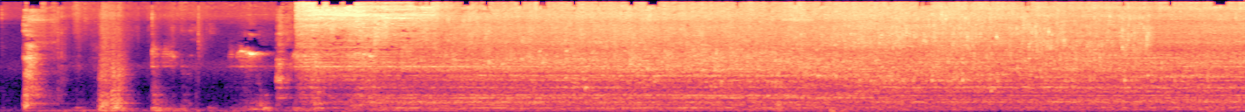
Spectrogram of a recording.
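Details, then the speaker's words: Toilet after replacing the leaking fill valve with a new one whose water level was adjusted, refilling the tank: steady even hiss with no whistling, hammering or sputter, quieter than the old valve, working normally. "pretty quiet compared to the old one"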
